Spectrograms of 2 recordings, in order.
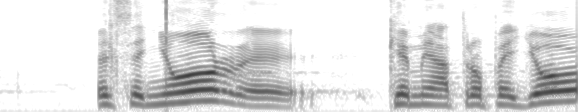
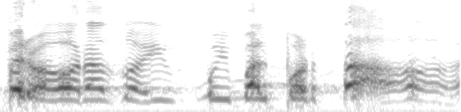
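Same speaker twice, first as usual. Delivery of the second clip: tearful confession; 5 semitones higher, 3 dB quieter than usual. Retold or imitated. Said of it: "Y empieza a llorar, pero de una manera dramática".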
